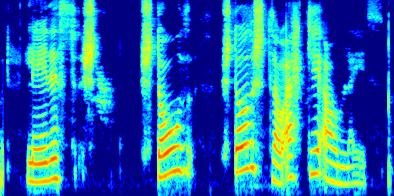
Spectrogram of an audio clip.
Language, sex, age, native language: Icelandic, female, 10, Icelandic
